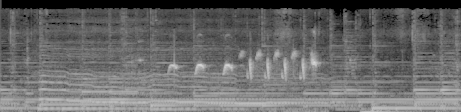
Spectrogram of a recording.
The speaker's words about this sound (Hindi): चिड़िया चहकती हैं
